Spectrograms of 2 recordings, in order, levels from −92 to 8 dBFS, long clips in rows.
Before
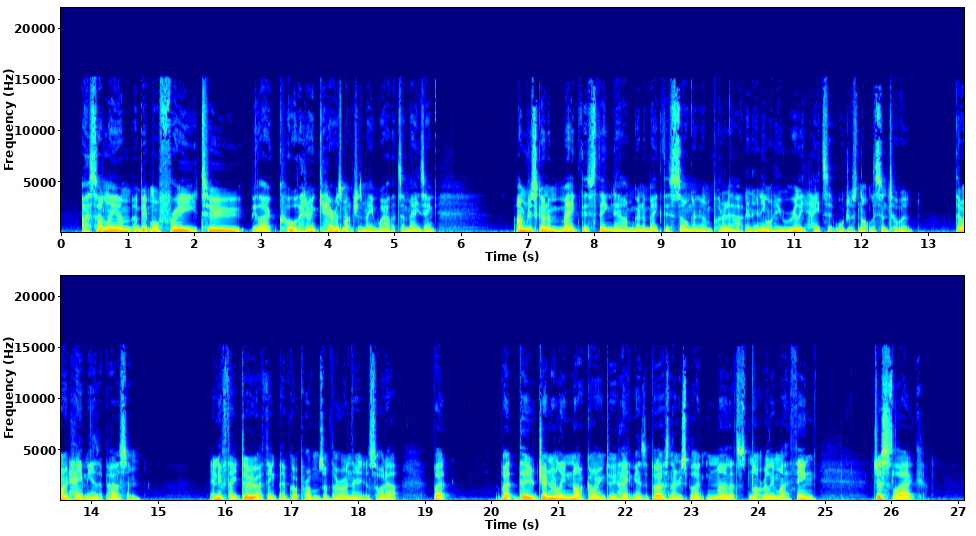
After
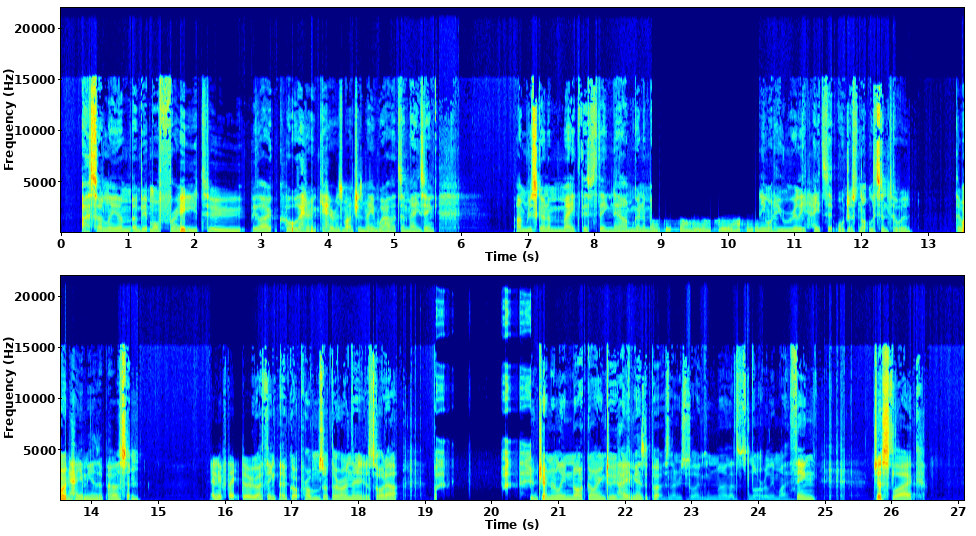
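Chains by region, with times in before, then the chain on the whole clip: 1.67–5.02 high shelf 3700 Hz -10 dB + doubler 16 ms -4 dB
8.85–10.47 rippled Chebyshev low-pass 1200 Hz, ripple 9 dB + flutter echo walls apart 8.6 m, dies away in 0.46 s
12.51–14.39 LPF 3000 Hz 6 dB/oct + dynamic EQ 190 Hz, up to +7 dB, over -38 dBFS, Q 1.2
15.8–16.4 HPF 430 Hz + air absorption 500 m
19.16–20.59 steep high-pass 1400 Hz 72 dB/oct + high shelf 4200 Hz +7.5 dB + decimation joined by straight lines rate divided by 6×
22.48–24.58 high shelf 4800 Hz +9 dB + notches 50/100/150/200/250/300 Hz + compressor 12:1, threshold -36 dBFS
whole clip: level quantiser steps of 19 dB; differentiator; maximiser +30.5 dB; gain -1 dB

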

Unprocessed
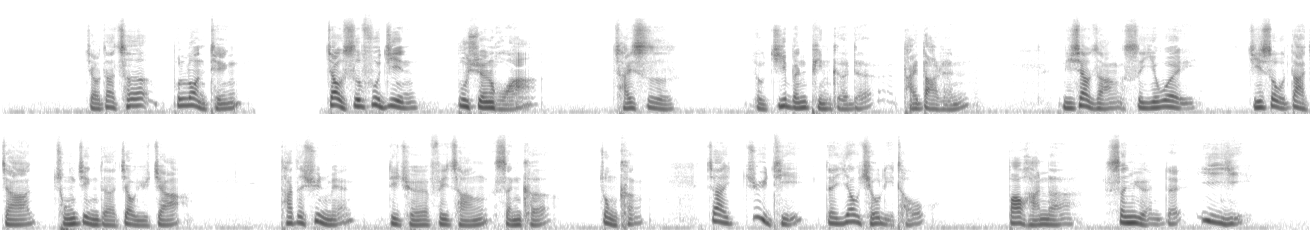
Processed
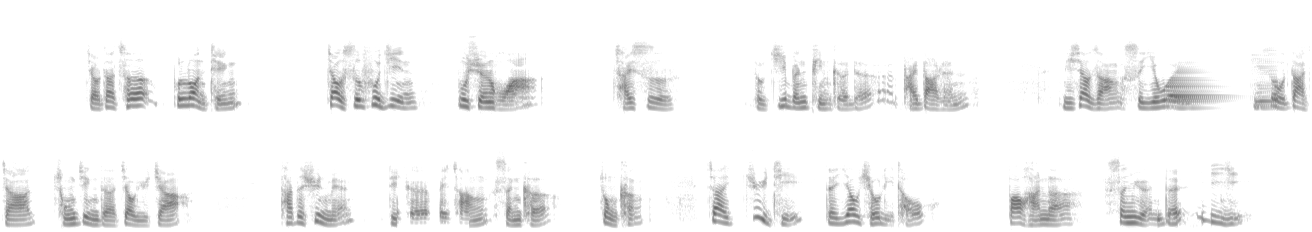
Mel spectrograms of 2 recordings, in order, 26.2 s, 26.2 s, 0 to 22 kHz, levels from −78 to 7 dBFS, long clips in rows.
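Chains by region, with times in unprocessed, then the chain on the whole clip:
8.39–9.58 upward compressor, threshold -37 dBFS + air absorption 280 m
11.62–12.75 compressor 2.5:1, threshold -32 dBFS + tape spacing loss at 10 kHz 39 dB + flutter echo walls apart 3.4 m, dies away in 0.96 s
17.02–17.75 gate -38 dBFS, range -18 dB + ring modulator 54 Hz + speaker cabinet 480–4600 Hz, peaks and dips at 510 Hz +10 dB, 990 Hz +5 dB, 1400 Hz +4 dB, 2600 Hz -8 dB, 4100 Hz +7 dB
24.63–25.17 HPF 100 Hz + tilt -3 dB/oct + negative-ratio compressor -34 dBFS
whole clip: HPF 660 Hz 12 dB/oct; limiter -26 dBFS; LPF 1300 Hz 12 dB/oct; gain +5.5 dB

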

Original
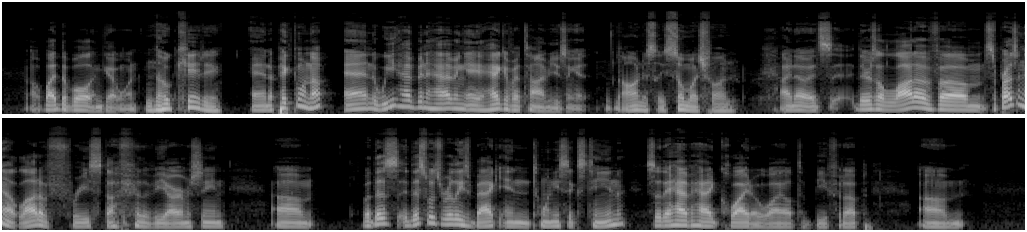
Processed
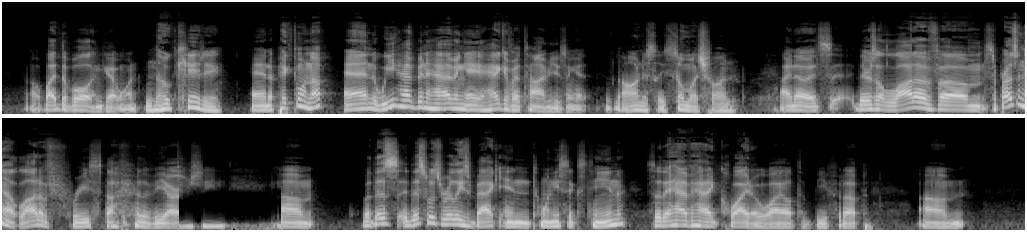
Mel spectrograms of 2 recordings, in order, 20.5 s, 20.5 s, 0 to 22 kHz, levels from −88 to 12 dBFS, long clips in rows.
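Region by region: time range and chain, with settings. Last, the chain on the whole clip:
11.98–13.02 G.711 law mismatch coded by mu + Chebyshev band-stop 120–2100 Hz, order 5 + upward compressor, threshold -38 dBFS
whole clip: low-pass opened by the level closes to 350 Hz, open at -18 dBFS; compressor 2:1, threshold -31 dBFS; maximiser +22 dB; gain -1 dB

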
